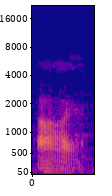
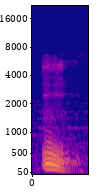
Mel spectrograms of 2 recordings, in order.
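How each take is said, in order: First: The vowel sounds like 'eye'. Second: The vowel sounds like 'ee'. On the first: This is the modern English pronunciation. "the personal pronoun I" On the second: This is the Middle English pronunciation. "is pronounced in Middle English E"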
